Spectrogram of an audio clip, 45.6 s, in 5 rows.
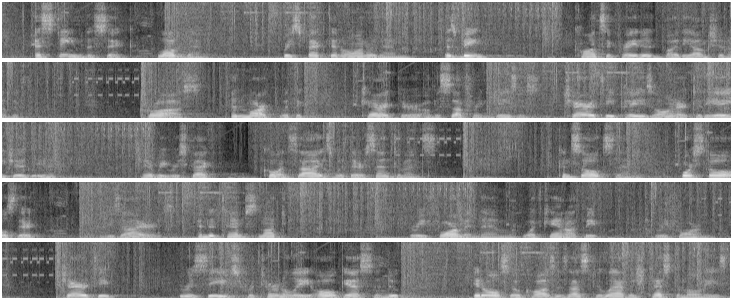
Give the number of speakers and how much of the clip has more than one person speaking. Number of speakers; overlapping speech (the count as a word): one, no overlap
